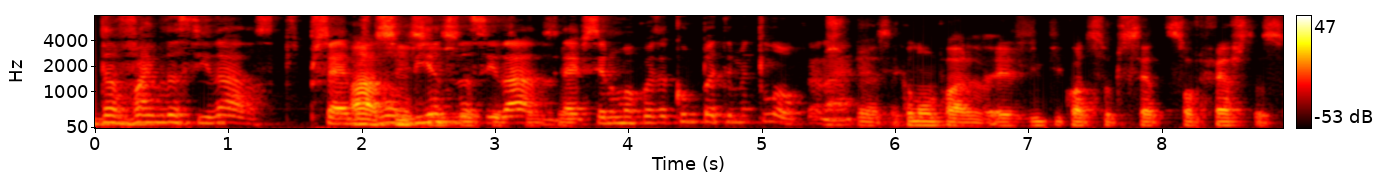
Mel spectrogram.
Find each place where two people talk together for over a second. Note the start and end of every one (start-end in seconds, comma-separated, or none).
1.9-3.6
